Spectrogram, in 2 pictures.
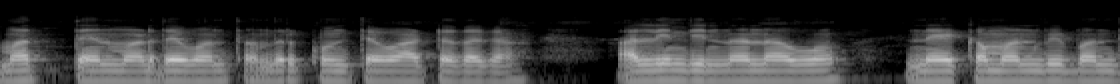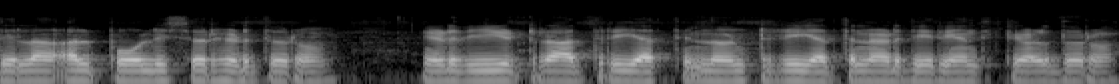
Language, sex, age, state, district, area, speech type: Kannada, male, 18-30, Karnataka, Bidar, urban, spontaneous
